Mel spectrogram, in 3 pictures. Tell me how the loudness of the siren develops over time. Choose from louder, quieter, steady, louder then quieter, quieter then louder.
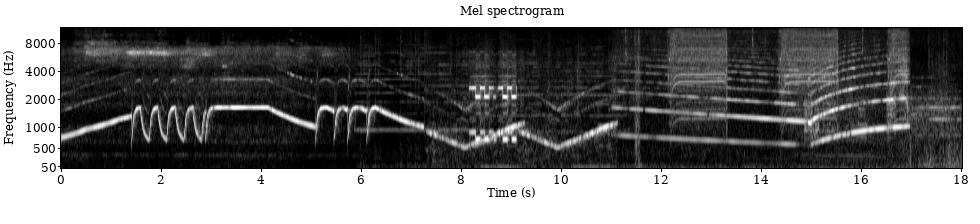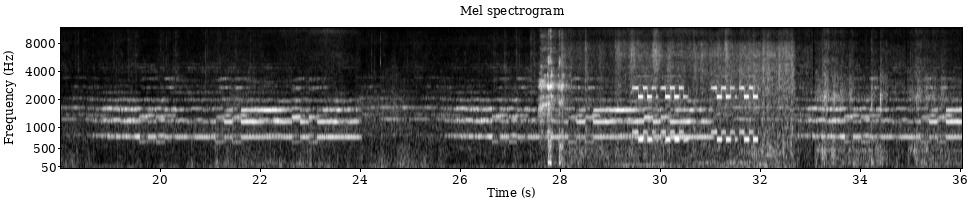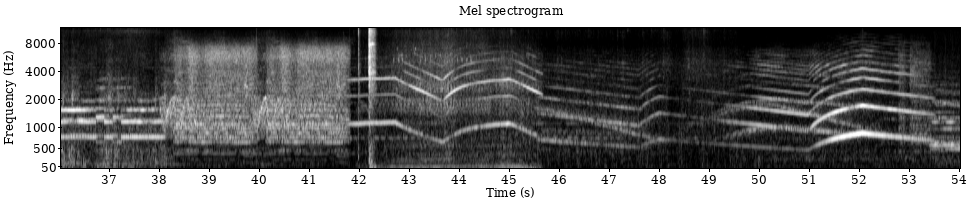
steady.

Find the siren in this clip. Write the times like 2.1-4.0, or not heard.
0.0-53.9.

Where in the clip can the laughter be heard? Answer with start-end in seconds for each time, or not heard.
27.6-28.2.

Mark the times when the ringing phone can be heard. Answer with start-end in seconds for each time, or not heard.
8.2-9.2, 29.4-32.0.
